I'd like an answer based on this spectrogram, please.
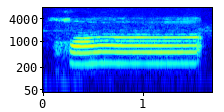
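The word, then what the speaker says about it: خ: This is pronounced as kha.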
